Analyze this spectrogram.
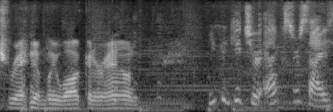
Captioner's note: laughing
